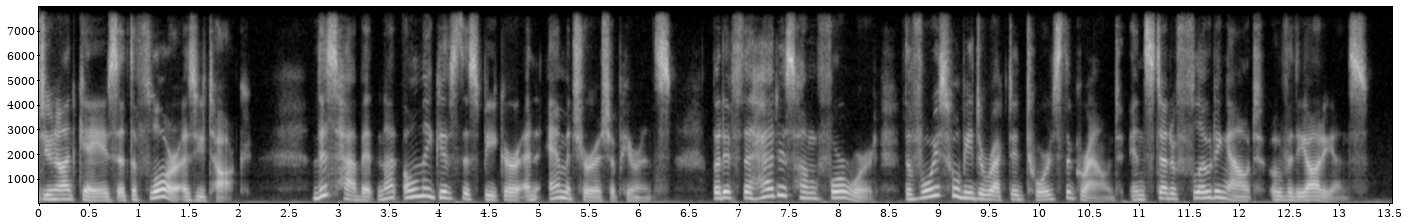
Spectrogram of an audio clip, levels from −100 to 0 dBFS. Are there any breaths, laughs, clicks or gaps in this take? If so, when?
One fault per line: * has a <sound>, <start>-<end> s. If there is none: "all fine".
all fine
